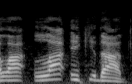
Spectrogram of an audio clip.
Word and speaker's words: La Equidad: Muito me bateram na pronúncia, que é La Equidad.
